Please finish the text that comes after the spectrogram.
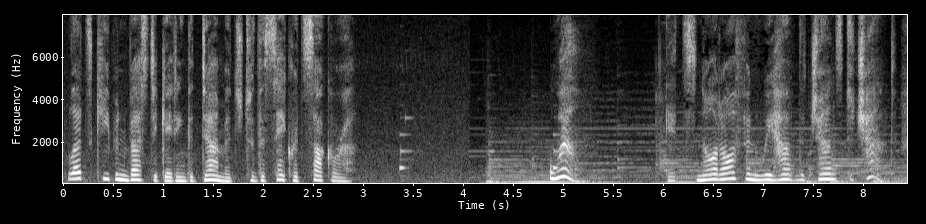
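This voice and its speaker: An actress playing a stately female god-ruler who speaks in a formal, measured, contemplative way. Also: fairly high pitch, faint music behind, natural voice. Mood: calm explaining. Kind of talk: video game voice acting.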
